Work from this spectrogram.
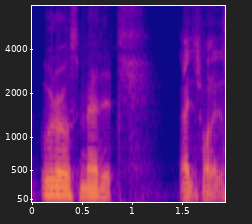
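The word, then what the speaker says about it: Uroš Medić: here coming up on march 6 against uh euros magic how do you say his name uros medic i just wanted to say that you'll see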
